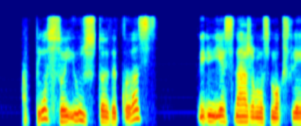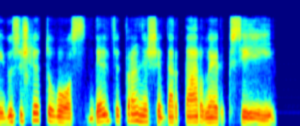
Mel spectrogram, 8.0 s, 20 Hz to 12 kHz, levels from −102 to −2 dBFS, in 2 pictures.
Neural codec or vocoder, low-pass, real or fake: codec, 16 kHz, 1 kbps, FunCodec, trained on Chinese and English, 50 frames a second; 7.2 kHz; fake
